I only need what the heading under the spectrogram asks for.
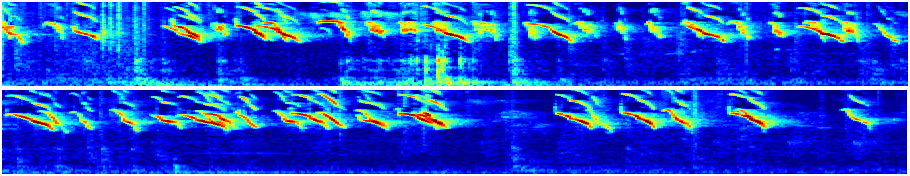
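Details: Domestic chicks about three weeks old, kept apart from their mother and very noisy: a dense, continuous chorus of high, sharply falling peeps from several birds, overlapping in rapid bursts, with a brief low thump early on.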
